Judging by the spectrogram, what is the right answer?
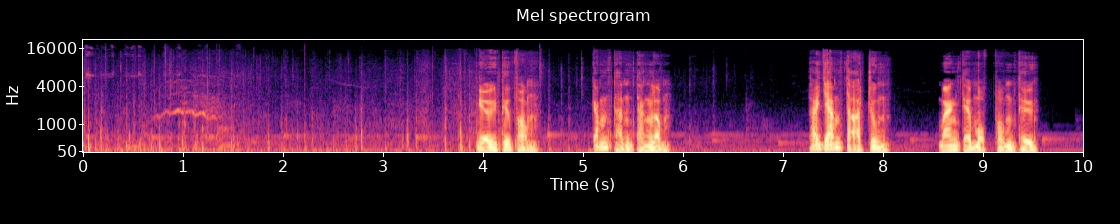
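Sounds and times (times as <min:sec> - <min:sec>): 
horse whinnying: 0:00.0 - 0:01.8
horse hooves trotting: 0:00.0 - 0:06.7
speech: 0:03.9 - 0:06.0, 0:07.2 - 0:09.6.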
